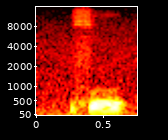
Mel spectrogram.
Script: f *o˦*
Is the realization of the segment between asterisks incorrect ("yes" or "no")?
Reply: yes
